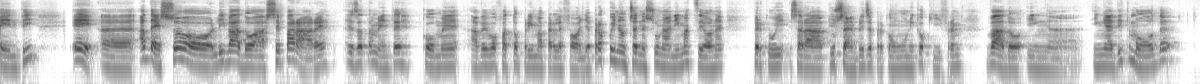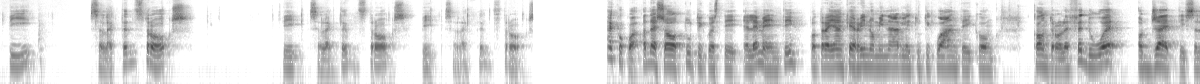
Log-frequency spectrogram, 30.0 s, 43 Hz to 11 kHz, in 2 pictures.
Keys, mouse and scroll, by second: 3.5 ctrl+Tab, 5.8 middle click, 6.3 shift+middle click, 6.7 middle click, 7.3 ctrl+middle click, 7.9 ctrl+shift+middle click, 9.0 middle click, 9.9 middle click, 11.2 Tab, 11.9 alt+a, 12.6 click, 14.9 p, 17.1 click, 18.4 p, 19.3 click, 19.8 p, 20.8 click, 21.5 p, 21.8 click, 21.9 p, 22.0 shift+middle click, 22.1 click, 22.3 p, 22.5 Tab, 23.4 middle click, 24.3 click, 25.1 middle click, 27.5 ctrl+F2.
